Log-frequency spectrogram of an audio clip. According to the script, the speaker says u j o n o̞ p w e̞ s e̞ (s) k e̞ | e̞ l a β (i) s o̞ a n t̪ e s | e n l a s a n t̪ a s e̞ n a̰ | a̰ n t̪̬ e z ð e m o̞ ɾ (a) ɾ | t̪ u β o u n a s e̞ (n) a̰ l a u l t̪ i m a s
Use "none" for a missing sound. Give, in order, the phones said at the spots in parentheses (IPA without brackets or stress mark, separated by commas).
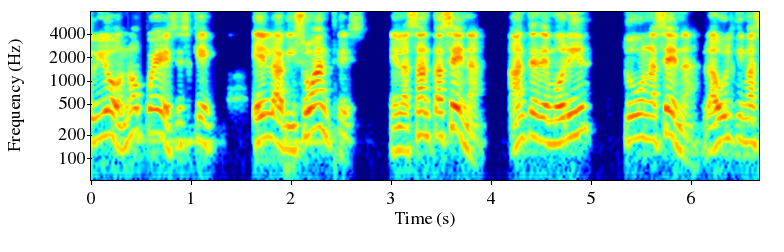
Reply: s, i, i, n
